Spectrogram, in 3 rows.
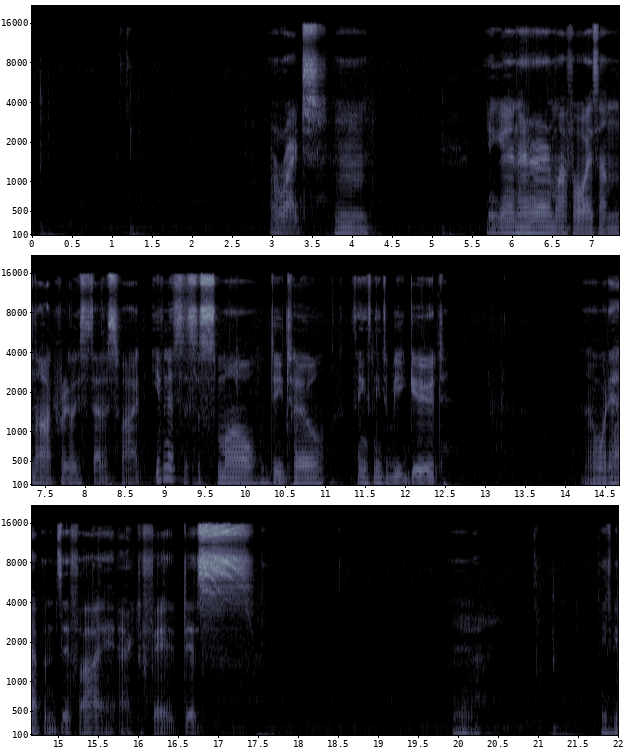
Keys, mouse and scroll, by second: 0.0 r, 1.0 right click, 1.0 click, 1.1 Tab, 1.6-2.9 drag, 2.9-5.9 middle drag, 3.7 Tab, 5.0 g, 6.0-9.2 drag, 6.3-8.2 right drag, 8.2 Tab, 9.2 Tab, 9.8 ctrl+z, 10.1 ctrl+z, 11.0-12.9 right drag, 11.5-13.4 drag, 12.2 Tab, 13.4-16.7 middle drag, 16.7-19.3 drag, 21.1 Tab, 21.7-22.0 drag.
